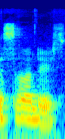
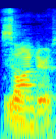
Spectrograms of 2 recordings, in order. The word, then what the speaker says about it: Saunders: and family oh yeah was George Saunders or Sanders I don't know how to pronounce his name yeah Saunders Saunders okay as a person who has not read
